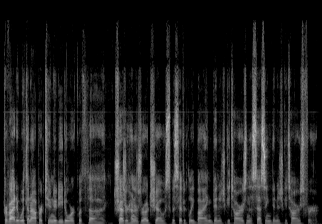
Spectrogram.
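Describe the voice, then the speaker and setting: Guy in his 30s w a stuffy sick voice, rambly podcast guest, smooth tone, dry close mic. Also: medium pitch, completely flat delivery, quick pace, fairly bright tone, no room sound. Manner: rambling, many restarts. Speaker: shop owner guest. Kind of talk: casual interview.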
